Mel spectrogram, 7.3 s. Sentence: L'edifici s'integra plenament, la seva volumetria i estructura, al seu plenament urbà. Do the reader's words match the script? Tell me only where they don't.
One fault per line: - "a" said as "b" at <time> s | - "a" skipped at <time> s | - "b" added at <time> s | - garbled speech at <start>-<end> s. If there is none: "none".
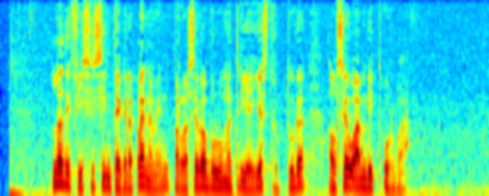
- "per" added at 2.6 s
- "plenament" said as "àmbit" at 5.4 s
